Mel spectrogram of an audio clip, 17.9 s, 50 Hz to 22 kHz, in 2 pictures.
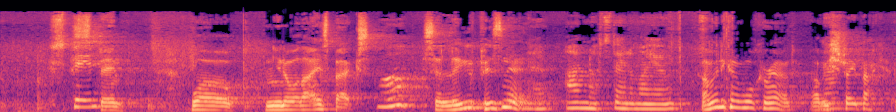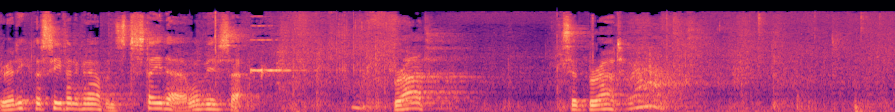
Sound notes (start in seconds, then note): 11.4 beeping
